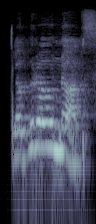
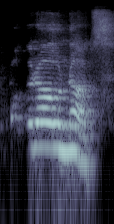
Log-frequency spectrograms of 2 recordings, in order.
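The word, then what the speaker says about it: dobrou noc: Dobronoc. Dobrona. Dobronoc.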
